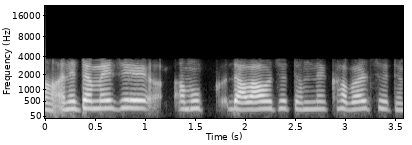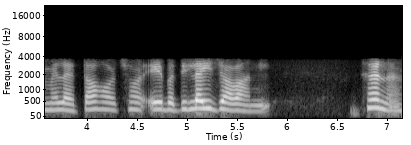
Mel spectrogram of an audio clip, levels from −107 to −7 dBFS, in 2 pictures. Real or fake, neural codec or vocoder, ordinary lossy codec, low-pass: fake; codec, 16 kHz in and 24 kHz out, 1 kbps, XY-Tokenizer; none; 3.6 kHz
